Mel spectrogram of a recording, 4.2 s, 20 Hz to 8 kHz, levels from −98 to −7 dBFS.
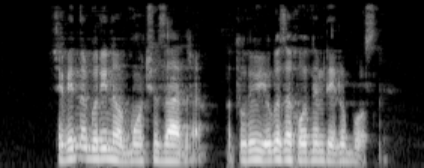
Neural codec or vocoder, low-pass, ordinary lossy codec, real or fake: none; 7.2 kHz; none; real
